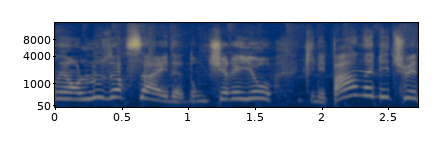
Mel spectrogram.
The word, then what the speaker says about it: Cherryo: C'est une dinguerie de prononcer Chiryu. Ah, on dit Chiryu? Oui, c'est Chiryu.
